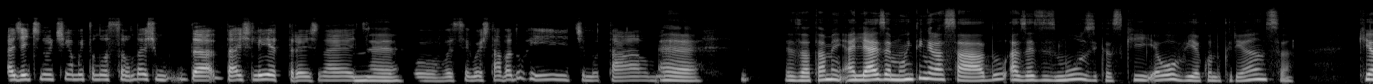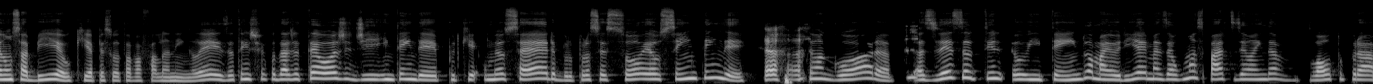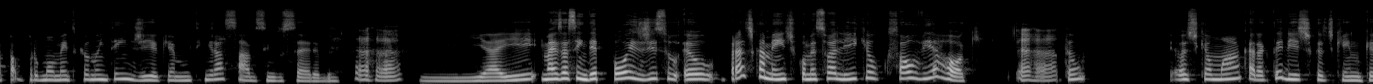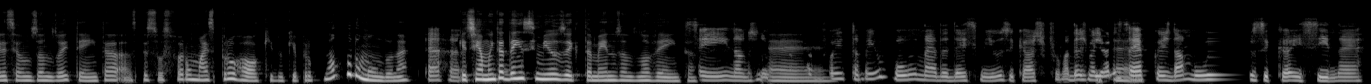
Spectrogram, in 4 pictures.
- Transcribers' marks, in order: static; tapping; in English: "dance music"; in English: "dance music"; distorted speech
- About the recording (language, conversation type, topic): Portuguese, podcast, Como os gostos musicais mudam com a idade?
